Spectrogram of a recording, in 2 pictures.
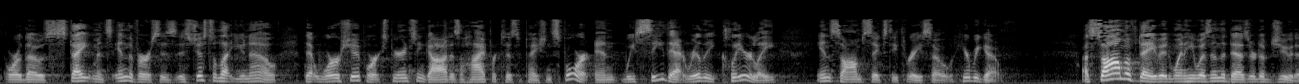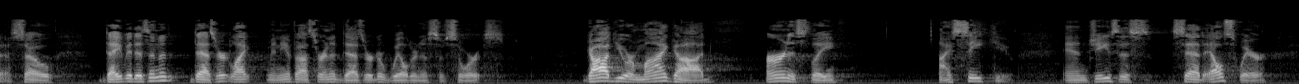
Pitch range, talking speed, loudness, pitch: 95-140 Hz, 180 wpm, -24 LUFS, 115 Hz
